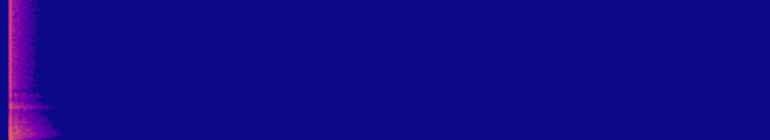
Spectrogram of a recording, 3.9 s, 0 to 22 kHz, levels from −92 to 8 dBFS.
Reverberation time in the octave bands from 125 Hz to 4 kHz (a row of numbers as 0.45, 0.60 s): 0.25, 0.25, 0.30, 0.30, 0.30, 0.30 s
